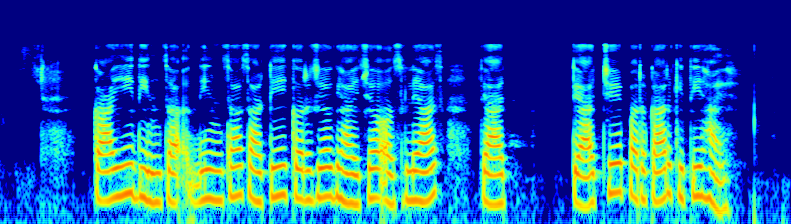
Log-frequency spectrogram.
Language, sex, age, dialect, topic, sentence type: Marathi, female, 41-45, Varhadi, banking, question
